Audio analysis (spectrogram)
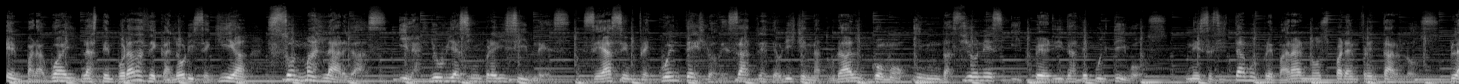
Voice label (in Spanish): Spot Radial; Altervida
